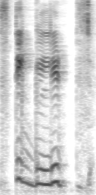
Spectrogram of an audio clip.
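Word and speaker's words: Stiglitz: Joseph स्टिग्लिट देखिए आप इसको प्रोनाउंस कर लीजिए। कई बार क्या टंग ऐसे हो जाती है स्टिग्लिड्स जोसेफ स्टिग्लिड्स तो इसके इनकी बुक कौन सी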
